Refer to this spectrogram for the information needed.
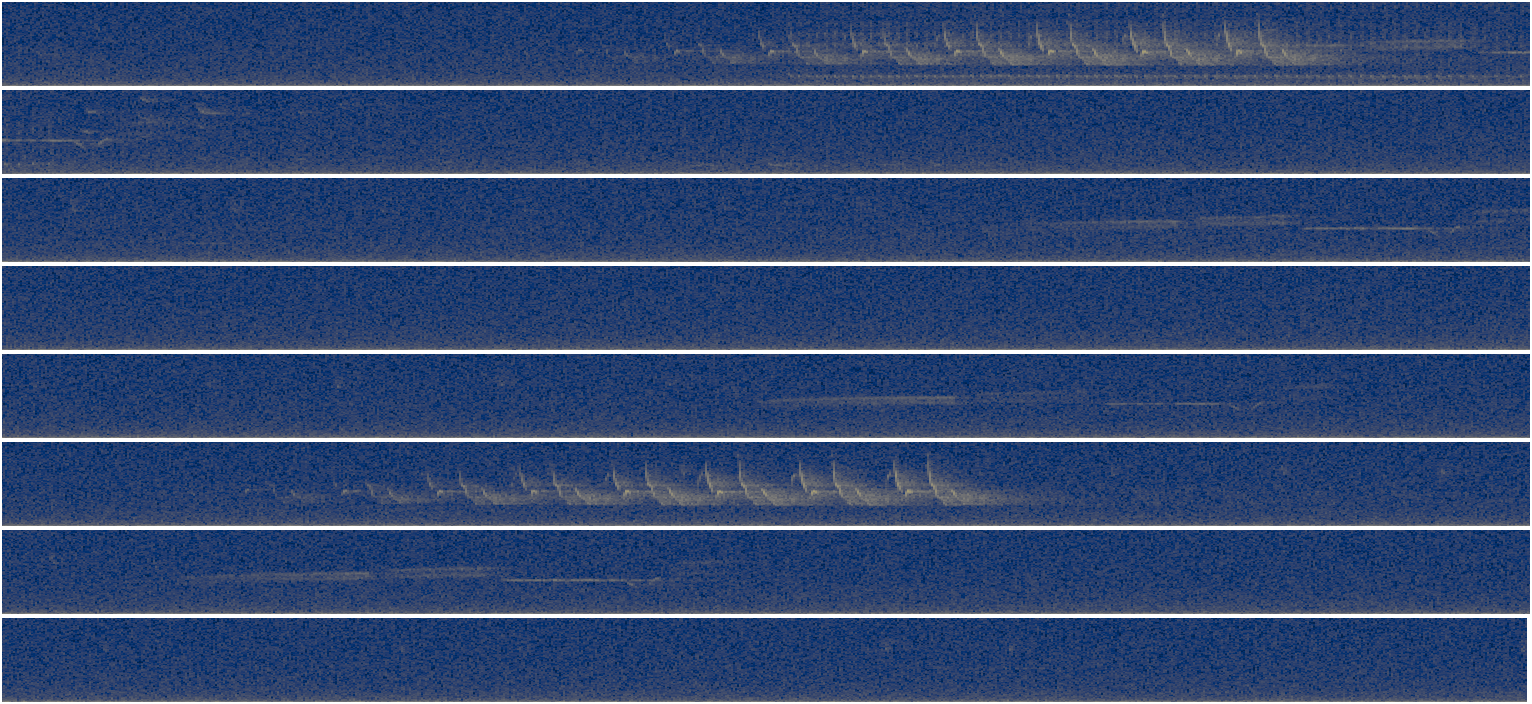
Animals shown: Black-throated Green Warbler (Setophaga virens), Red Squirrel (Tamiasciurus hudsonicus), Ovenbird (Seiurus aurocapilla)

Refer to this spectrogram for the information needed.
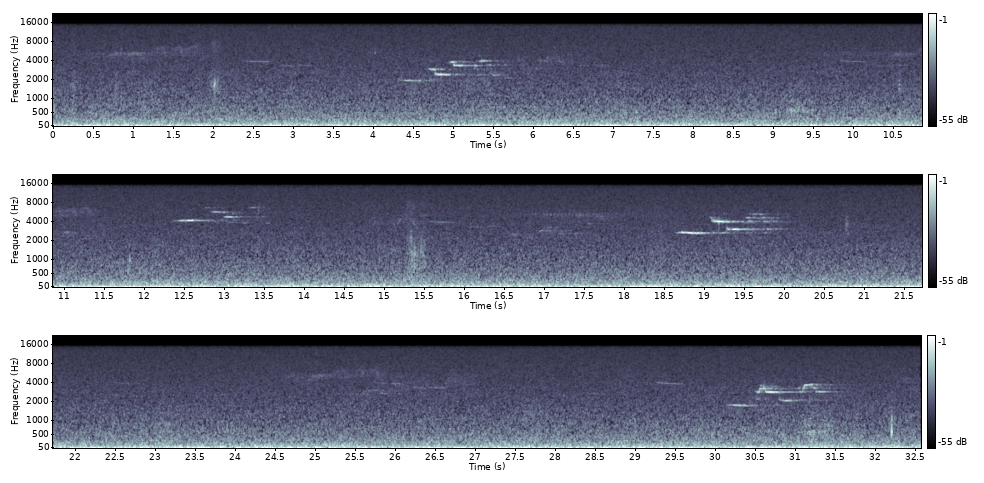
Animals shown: Hermit Thrush (Catharus guttatus), Black-throated Blue Warbler (Setophaga caerulescens), Black-capped Chickadee (Poecile atricapillus)

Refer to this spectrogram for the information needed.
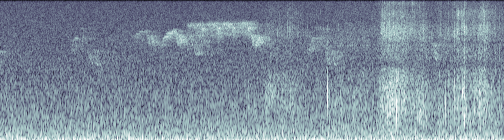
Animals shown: Northern Parula (Setophaga americana), Red-eyed Vireo (Vireo olivaceus)

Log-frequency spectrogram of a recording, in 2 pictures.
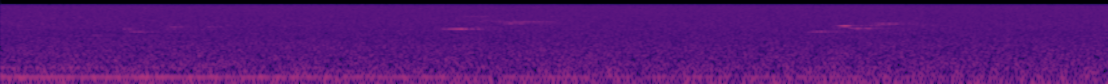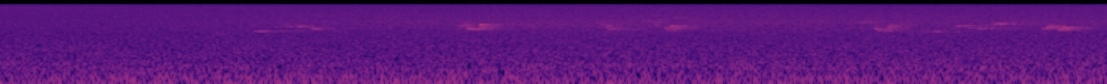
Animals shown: Black-throated Green Warbler (Setophaga virens), Hermit Thrush (Catharus guttatus), Red-eyed Vireo (Vireo olivaceus)

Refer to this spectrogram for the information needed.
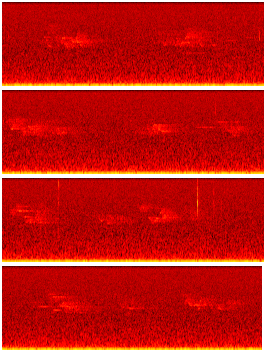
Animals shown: Hermit Thrush (Catharus guttatus), Red-eyed Vireo (Vireo olivaceus)

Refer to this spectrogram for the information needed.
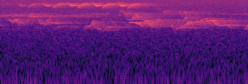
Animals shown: Rose-breasted Grosbeak (Pheucticus ludovicianus), Black-and-white Warbler (Mniotilta varia), Red-eyed Vireo (Vireo olivaceus), Dark-eyed Junco (Junco hyemalis)

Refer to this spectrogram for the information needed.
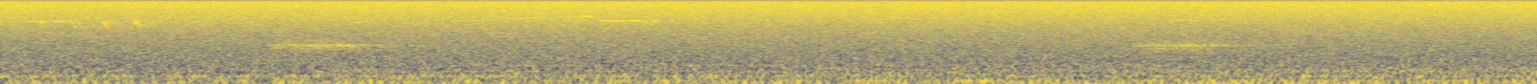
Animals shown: Hairy Woodpecker (Dryobates villosus), Black-throated Green Warbler (Setophaga virens), Ovenbird (Seiurus aurocapilla)

